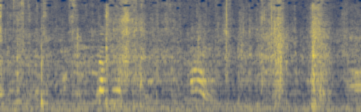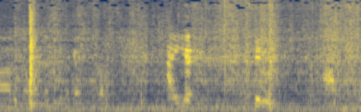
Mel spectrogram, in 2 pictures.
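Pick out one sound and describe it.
Boxes thud and scrape as men grab them.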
